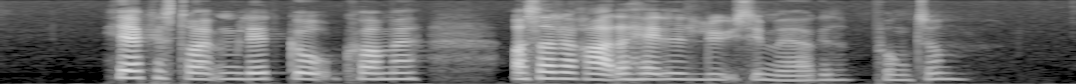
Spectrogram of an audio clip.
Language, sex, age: Danish, female, 37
